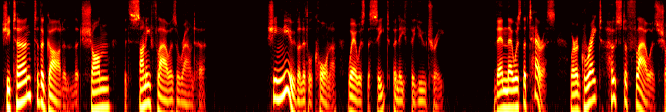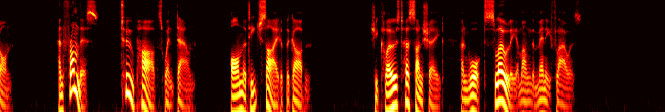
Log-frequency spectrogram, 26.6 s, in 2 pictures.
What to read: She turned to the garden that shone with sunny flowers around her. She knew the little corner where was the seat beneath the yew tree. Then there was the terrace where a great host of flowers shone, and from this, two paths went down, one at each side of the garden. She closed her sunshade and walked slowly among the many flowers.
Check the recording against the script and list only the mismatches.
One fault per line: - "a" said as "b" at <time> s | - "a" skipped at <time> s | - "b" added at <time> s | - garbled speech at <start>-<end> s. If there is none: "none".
- "one" said as "on" at 17.9 s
